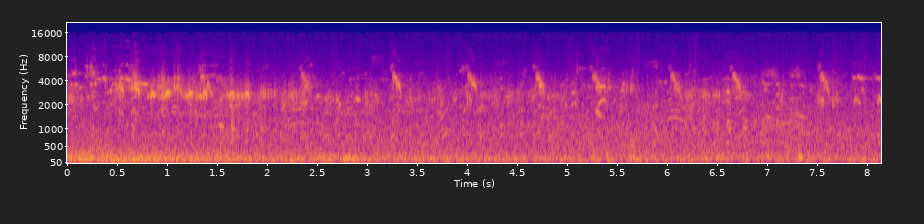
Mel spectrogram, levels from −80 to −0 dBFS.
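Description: No technical faults can be heard in this recording of sounds.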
